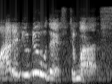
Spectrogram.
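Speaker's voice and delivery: very high, squeaky, swooping creature voice. Voicing irritated skin that complains about makeup: voice of talking skin. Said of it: "That's how it talks".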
